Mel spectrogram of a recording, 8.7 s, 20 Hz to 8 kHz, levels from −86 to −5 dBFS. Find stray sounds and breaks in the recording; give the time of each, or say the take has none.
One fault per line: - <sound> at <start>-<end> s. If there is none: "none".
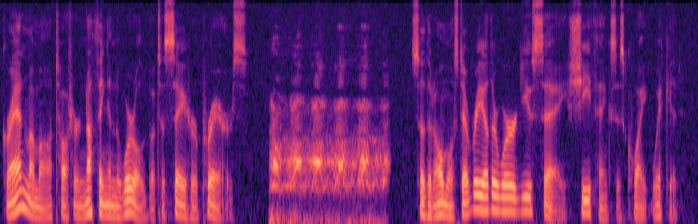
- bark at 3.4-4.9 s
